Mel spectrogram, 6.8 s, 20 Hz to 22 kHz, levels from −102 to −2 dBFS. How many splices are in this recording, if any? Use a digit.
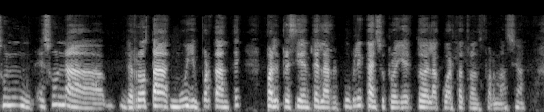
0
